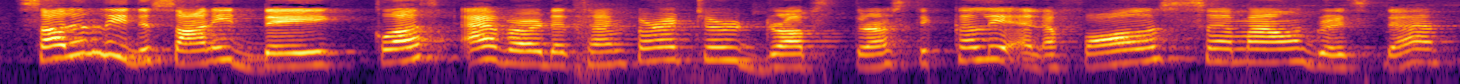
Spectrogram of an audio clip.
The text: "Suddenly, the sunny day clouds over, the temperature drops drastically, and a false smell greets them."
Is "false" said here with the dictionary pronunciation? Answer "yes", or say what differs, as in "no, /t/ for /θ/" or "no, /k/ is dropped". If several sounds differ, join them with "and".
yes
